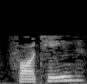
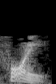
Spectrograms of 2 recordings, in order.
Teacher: 14 nhấn vào vần nhì và vần teen có y dài, còn 40 nhấn vào vần thứ nhất và vần t có y ngắn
